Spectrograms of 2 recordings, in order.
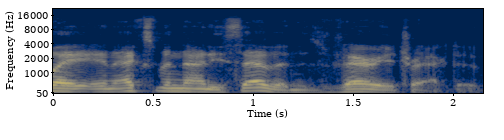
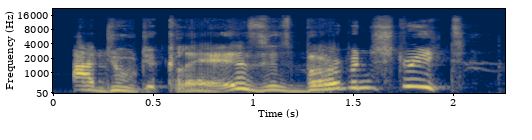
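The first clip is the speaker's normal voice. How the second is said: put-on Cajun drawl, higher and louder; 6 semitones higher, 6 dB louder than usual. Imitating Gambit arriving somewhere strange: imitating Gambit's Cajun accent. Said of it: "Gambit gets transported".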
